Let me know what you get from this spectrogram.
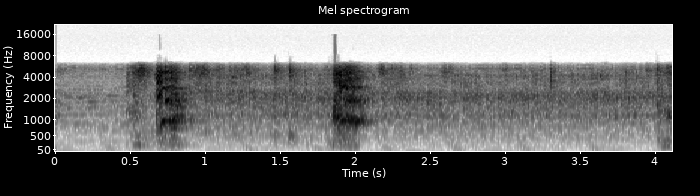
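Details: A playful Border Collie puppy, a red merle tricolour born in 2013, barks at a robot dinosaur toy. Two short, forceful barks about a second apart rise above constant mechanical hum and faint music-like tones.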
